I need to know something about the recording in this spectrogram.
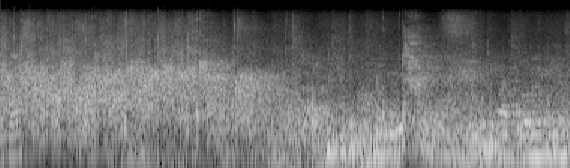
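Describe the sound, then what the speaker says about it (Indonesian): A classroom breaks into loud, sustained clapping for a group that has just presented, many hands applauding together under some voices until the applause thins out near the end. "Tepuk tangan untuk teman kalian kelompok"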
